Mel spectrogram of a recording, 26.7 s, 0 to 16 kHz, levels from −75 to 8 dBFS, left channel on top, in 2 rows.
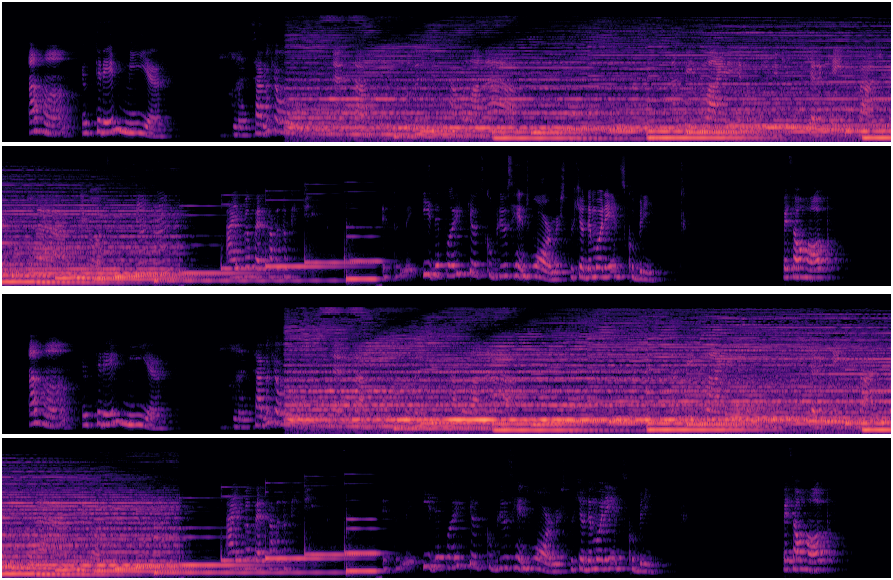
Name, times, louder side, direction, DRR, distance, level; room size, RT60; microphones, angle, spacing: voice 1, 0.4-1.0 3.4-7.9 10.0-15.1 16.7-18.0 25.0-25.7, left 1 dB, 10° left, 2 dB, 0.9 m, -34 dB
voice 2, 1.2-2.5 3.5-4.0 15.4-15.9 19.0-23.1, left 3 dB, 70° left, 8 dB, 0.6 m, -35 dB
sound 1, 4.2-16.0, right 5 dB, 85° right, 0.9 m, -24 dB
sound 2, 5.9-19.0, right 1 dB, 20° right, 0.6 m, -25 dB
6.0 x 5.0 x 4.3 m, 0.64 s
head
